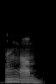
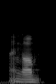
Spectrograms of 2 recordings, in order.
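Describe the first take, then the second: No difference in how they are said.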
